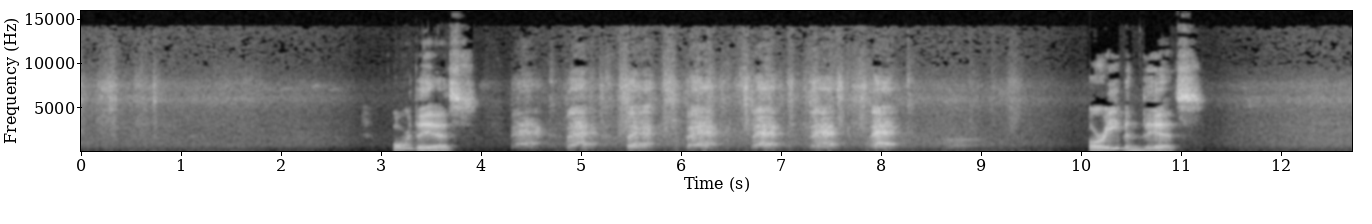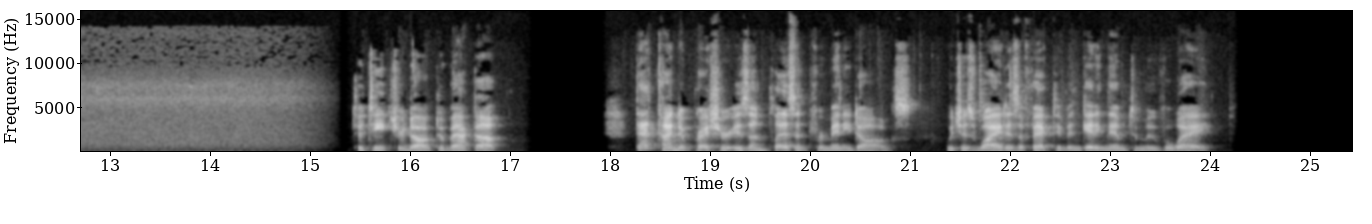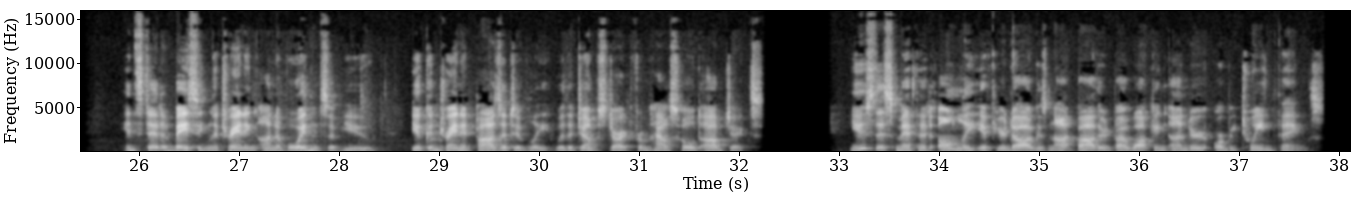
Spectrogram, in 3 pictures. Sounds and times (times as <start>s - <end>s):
Speech: 3.2s - 8.3s, 10.1s - 11.2s, 15.4s - 16.9s, 18.1s - 24.0s, 25.9s - 32.2s, 33.1s - 37.8s.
